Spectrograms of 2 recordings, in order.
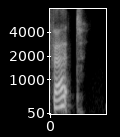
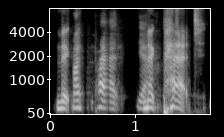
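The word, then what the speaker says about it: Mak Phet: So when I make this to photograph it, I think that I have a handle on the, you said Jiao Mak Pet. – Mak Pet. – Not, it's not PH for us. It's pet. – The H is silent.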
